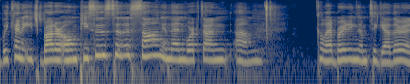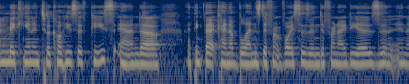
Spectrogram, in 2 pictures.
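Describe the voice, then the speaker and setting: A woman's voice: medium pitch, moderate pace. A woman musician introducing her song in thoughtful, casual stage talk with frequent fillers, into a stage microphone at a live music event. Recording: echoey live room with loud music.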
